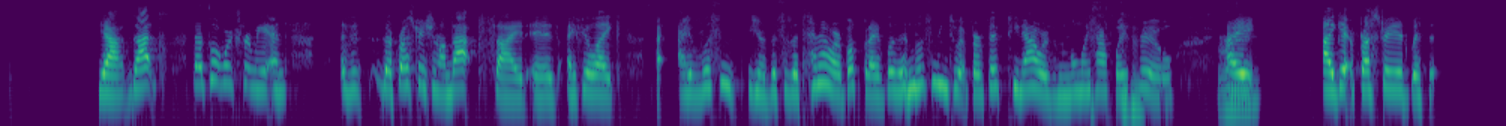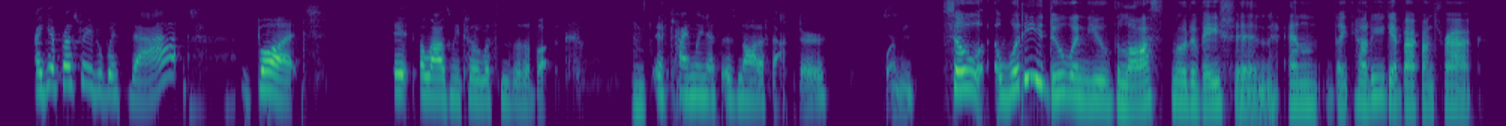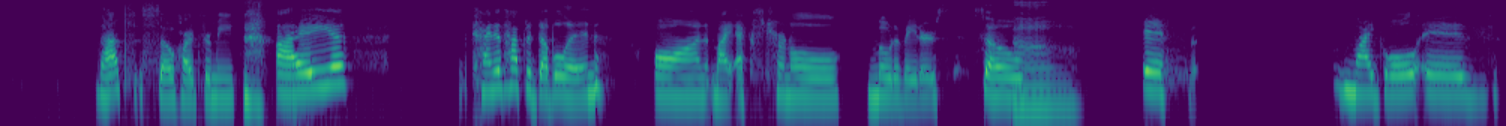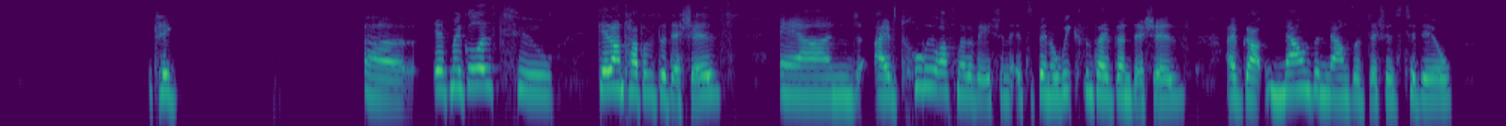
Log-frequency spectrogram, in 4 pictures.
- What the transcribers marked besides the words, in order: other background noise; chuckle; stressed: "that"; chuckle; tapping
- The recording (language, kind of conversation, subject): English, unstructured, How do you stay motivated when working toward a big goal?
